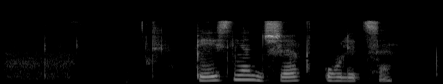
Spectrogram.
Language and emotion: Russian, neutral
